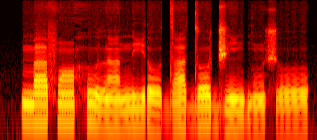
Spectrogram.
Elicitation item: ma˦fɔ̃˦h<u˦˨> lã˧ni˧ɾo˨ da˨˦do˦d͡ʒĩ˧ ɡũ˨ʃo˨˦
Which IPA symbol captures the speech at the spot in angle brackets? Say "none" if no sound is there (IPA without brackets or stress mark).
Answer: u˦˨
